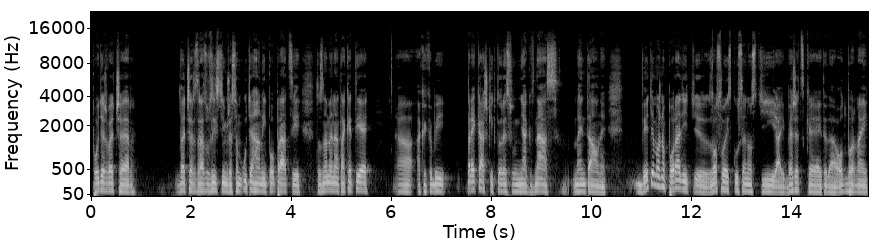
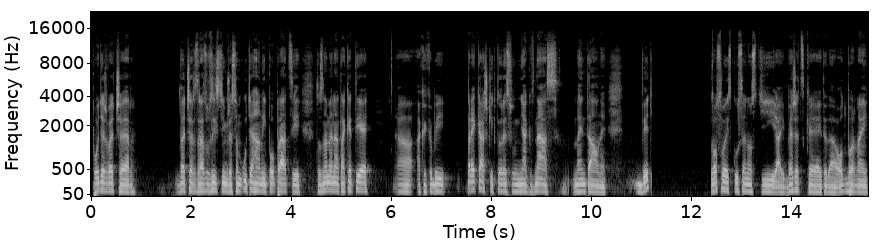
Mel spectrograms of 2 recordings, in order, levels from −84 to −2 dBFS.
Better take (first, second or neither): first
